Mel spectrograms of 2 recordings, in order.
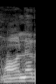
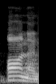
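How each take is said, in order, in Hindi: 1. यह शब्द बोले जाने वाले 'h' से शुरू होता है। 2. यह शब्द स्वर से शुरू होता है, इसमें 'h' नहीं है। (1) "इसे हॉनर नहीं पढ़ेंगे" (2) "बल्कि ऑनर"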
